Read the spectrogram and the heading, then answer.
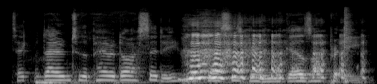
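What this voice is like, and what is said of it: Sung attempt at New Zealand accent. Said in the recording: “You gotta do that in like a New Zealand accent ... That was more British at the end.”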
